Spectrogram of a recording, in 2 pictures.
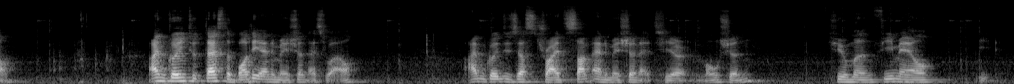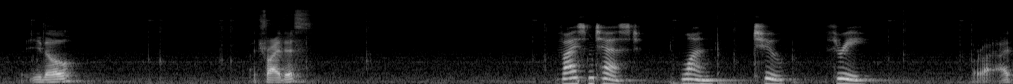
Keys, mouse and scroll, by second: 0.8-1.2 scroll down 11, 1.3 right click, 1.7 click, 3.9 right click, 4.3 click, 4.8 right click, 6.8 click, 8.3 click, 8.8 click, 9.1 click, 9.5 click, 10.6 right click, 12.5 click, 13.8 click, 15.9-17.5 scroll down 9, 16.8 c, 17.9-20.2 drag.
